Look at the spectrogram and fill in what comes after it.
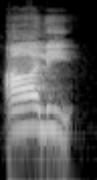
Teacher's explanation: फिर उसके बाद है वअला आली मुहम्मद, आली, हमजा जो है उसके ऊपर खड़ी हरकत है, इसको एक अलिफ की मिकदार खींचेंगे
